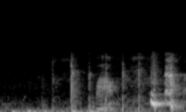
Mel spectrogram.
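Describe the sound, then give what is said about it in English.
A few tiny, soft hand claps, light quick pats spaced unevenly over a couple of seconds, with faint voices murmuring underneath. “No, but it's still a tiny clap, though, so I don't blow out the mic.”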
